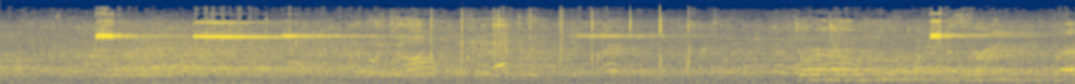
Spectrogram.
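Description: A referee blows short sharp whistle blasts.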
